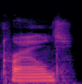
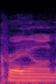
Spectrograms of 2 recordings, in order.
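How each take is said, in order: First: The word sounds like 'crowns'. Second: The word sounds like 'cray-on'. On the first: "it's crowns" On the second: "instead of crayon"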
